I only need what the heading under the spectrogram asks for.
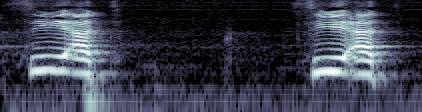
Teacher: الياء سيئت، سيئت، لاحظ السين ما بها، ما بها مكسورة، حركتها الكسرة، وجاءت بعد الياء، وهي الياء هنا من حروف المد، جاء بعدها ماذا الهمزة، وهو مد فرعي متوقف ماذا على سبب، وهو الهمزة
